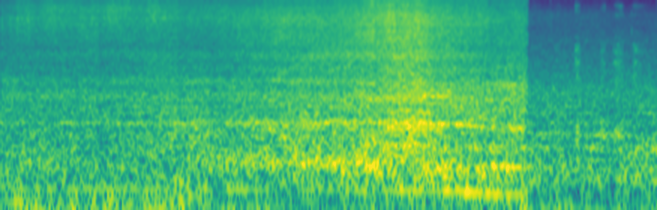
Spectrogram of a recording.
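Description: A vehicle driving past on the road, its engine and tyre noise swelling to a peak about five seconds in, over a gusty rumble of wind on the microphone. The sound cuts off abruptly about seven seconds in.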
